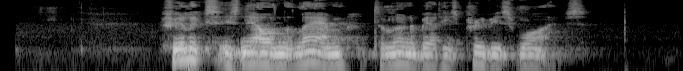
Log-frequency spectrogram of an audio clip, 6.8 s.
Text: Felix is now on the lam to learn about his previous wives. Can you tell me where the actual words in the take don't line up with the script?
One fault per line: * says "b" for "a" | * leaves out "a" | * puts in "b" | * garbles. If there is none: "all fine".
all fine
